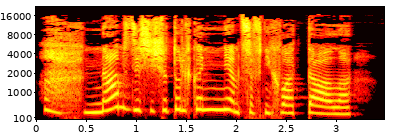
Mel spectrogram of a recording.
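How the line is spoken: Woman's sigh. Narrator (Russian): вздохнула дамочка

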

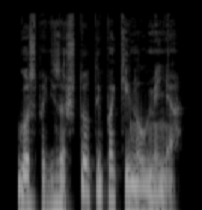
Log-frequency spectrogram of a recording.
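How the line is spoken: Quiet undertone. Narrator (Russian): повторяла вполголоса

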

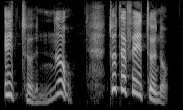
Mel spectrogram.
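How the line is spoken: Lieutenant sneering. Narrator (French): ricana le lieutenant

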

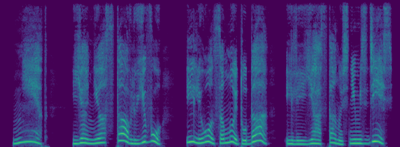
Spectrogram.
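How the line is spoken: Horrified whisper. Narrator (Russian): в ужасе прошептала

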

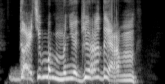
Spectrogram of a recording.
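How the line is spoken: Hysterical shriek. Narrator (Russian): Истошно завизжал Лакластарос

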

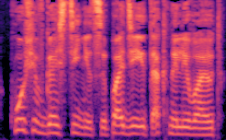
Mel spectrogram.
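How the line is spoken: Wry snort. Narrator (Russian): хмыкнула я

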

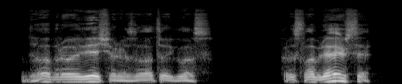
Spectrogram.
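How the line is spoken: Husky voice from behind. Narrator (Russian): прозвучал за спиной хрипловатый голос

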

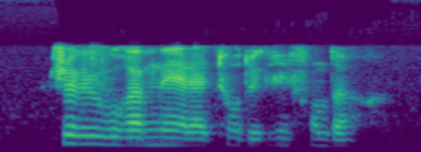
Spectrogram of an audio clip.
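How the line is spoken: Grave tone. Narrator (French): dit le professeur McGonagall d'un ton grave

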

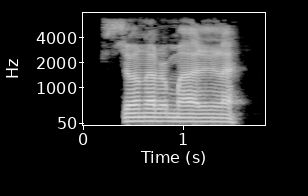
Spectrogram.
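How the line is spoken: Through gritted teeth. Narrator (Russian): процедил Ланс

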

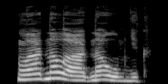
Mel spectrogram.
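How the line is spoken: Grumbling. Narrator (Russian): проворчал он

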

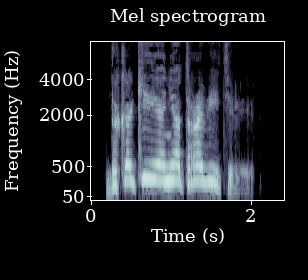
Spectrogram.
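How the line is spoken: Deep exclamation. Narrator (Russian): глубоко воскликнула Любка

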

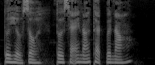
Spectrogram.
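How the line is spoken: Sighing man. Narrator (Vietnamese): Ông tổng thở dài rồi nói

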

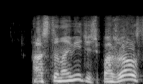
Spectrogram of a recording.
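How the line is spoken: Shouting. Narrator (Russian): закричал полицейский

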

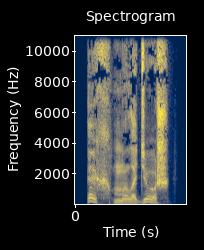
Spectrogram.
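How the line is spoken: Sad smiling doctor. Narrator (Russian): Грустно улыбнулся врач

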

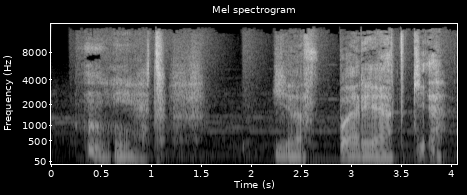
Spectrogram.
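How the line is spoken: Strained, forced. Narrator (Russian): выдавила она через силу

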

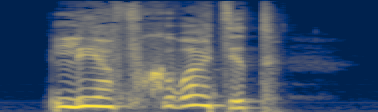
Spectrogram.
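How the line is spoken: Hoarse shout. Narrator (Russian): выкрикиваю сипло

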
